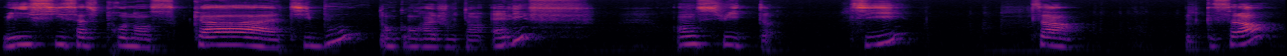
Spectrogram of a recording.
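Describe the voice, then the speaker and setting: Woman teacher, unhurried, patient, walks through letters one by one while writing. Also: medium pitch, expressive. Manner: patient, spells out each letter and sound. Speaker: Arabic teacher. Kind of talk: slow step-by-step lesson.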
